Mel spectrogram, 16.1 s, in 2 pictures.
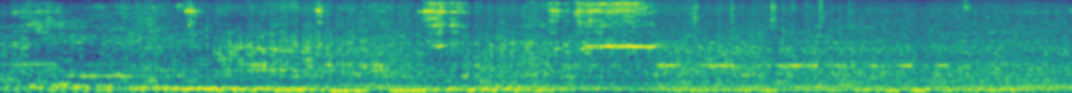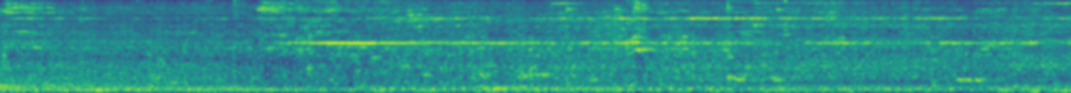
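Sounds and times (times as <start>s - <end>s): freight car wheels rumbling: 0.0s - 14.2s
thin wheel squeal: 3.1s - 5.5s, 9.6s - 16.0s.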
